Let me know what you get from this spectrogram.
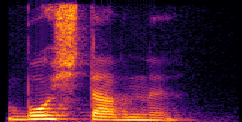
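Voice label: "босьтавны", Komi, female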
